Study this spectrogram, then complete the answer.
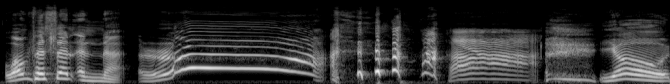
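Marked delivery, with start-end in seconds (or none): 1.8-5.9 long, high shrieking laugh; loud laughter. Real, not acted. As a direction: crack up loudly. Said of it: "these people are making me laugh".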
